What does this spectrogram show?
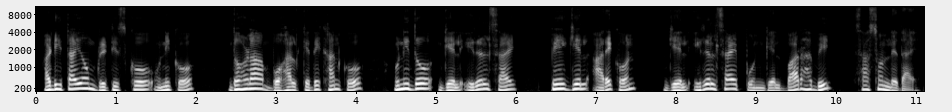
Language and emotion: Santali, neutral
